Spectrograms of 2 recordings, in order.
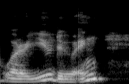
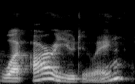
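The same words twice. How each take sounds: First: The stress falls on the word you. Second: The stress falls on the word are. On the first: "I'm changing the stress to be on you" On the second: "if I were to stress R"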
